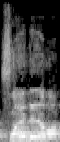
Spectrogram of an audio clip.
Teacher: huruf dal wajib mantul karena ini huruf qalqalah. Jangan sadrak, tapi sadrak.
